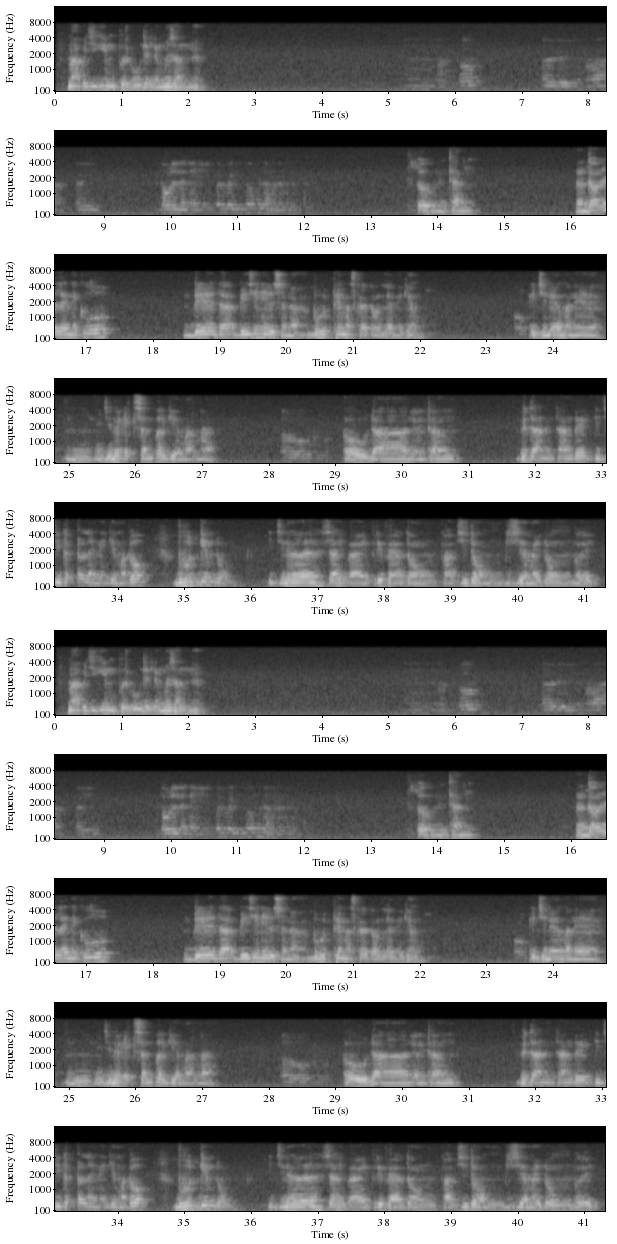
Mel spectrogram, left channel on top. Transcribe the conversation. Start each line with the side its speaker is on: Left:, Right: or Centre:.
Left: माबायदि गेमफोरखौ गेलेनो मोजां मोनो
Right: उम आंथ' ओरै माबा ओइ गावलायलायनाय फोरफोरबायदिखौ मोजां मोनोमोन नोंथां।
Left: औ नोंथां गावलायलायनायखौ बे दा बे जेनेरेसना बुहुत फेमासखा गावलायनाय गेमाव
Right: औ
Left: इदिनो माने इदिनो एक्सनफोर गेम आरोना
Right: औ औ नंगौ।
Left: औ दा
Right: बुलायलायनाय
Left: नोंथां ओमफाय दा नोंथां बे इदि गालायनाय गेमाथ' बुहुत गेम दं। बिदिनो जाहैबाय
Right: औ
Left: फ्रि फायार दं, पाबजि दं, बिजि एम आइ दं ओरै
